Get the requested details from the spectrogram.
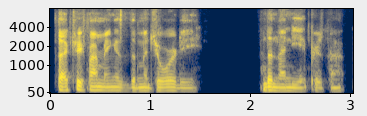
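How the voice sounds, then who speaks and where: A man debating casually on an online voice call, halting and often rephrasing his points. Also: on the low side, little pitch movement, dry recording. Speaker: debater on a live call-in show.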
